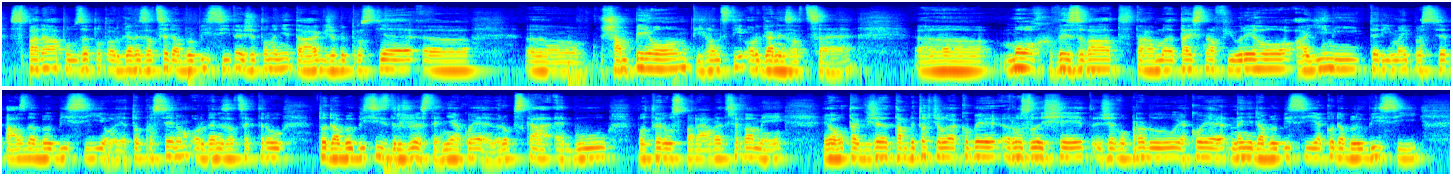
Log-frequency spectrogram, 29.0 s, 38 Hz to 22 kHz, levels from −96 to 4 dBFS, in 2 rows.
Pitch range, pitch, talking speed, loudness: 130-145 Hz, 135 Hz, 135 wpm, -27 LUFS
